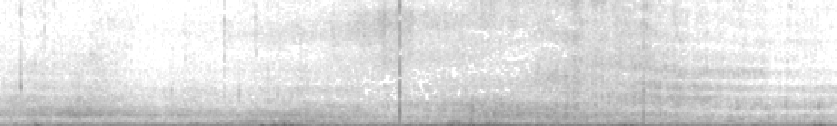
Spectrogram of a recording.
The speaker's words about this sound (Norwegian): kommet seg ut på banen i en gul gammel golf. Vi ser om vi hører noe lyd ifra han.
